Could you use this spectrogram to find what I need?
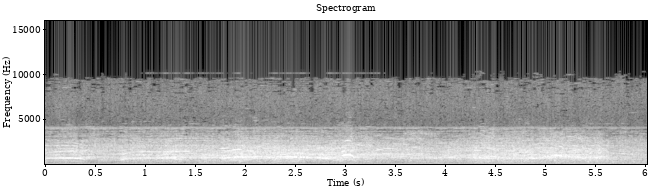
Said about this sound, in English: Everybody's saying shush, trying to quieten the crowd so that Mr. Chamberlain can make a speech.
